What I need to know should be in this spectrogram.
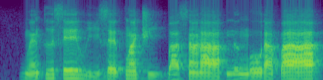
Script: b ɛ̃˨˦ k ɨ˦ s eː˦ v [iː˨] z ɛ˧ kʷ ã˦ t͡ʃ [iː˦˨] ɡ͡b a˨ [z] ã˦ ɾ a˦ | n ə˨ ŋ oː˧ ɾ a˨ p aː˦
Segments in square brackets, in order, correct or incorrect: correct, incorrect: iː˨, incorrect: s

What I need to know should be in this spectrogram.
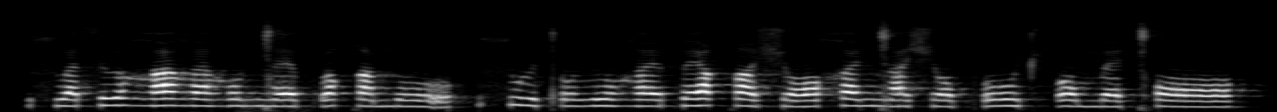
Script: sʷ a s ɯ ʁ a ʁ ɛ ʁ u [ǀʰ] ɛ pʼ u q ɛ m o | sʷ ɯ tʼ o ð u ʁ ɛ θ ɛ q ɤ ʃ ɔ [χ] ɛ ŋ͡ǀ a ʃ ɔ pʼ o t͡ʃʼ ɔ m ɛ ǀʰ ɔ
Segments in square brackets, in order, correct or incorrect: incorrect: ŋ͡ǀ, correct

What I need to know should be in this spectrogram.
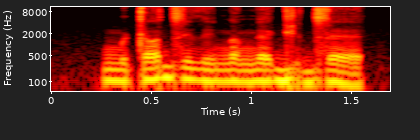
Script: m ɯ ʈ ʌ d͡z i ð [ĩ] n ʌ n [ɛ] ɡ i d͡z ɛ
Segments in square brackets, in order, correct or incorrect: incorrect: i, correct

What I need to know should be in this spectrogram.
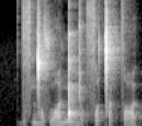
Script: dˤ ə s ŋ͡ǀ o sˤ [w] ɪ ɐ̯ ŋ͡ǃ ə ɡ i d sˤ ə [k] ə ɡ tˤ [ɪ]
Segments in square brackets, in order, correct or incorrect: correct, incorrect: ǀ, incorrect: ə

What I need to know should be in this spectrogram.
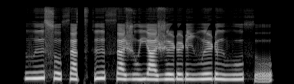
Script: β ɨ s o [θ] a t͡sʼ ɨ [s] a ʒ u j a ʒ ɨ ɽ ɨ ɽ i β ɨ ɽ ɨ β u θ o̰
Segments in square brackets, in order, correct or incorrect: correct, incorrect: θ

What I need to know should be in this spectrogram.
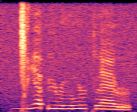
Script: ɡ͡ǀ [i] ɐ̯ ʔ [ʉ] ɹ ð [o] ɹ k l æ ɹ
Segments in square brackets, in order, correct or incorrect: correct, correct, incorrect: u

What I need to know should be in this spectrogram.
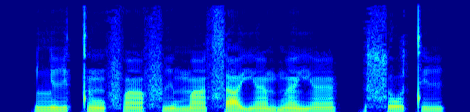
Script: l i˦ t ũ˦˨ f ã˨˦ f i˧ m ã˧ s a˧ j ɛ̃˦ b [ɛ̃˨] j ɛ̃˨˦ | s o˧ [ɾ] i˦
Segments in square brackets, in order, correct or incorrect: incorrect: ɛ̃˦˨, incorrect: t

